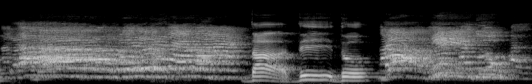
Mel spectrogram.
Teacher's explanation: জিহ্বার আগা, সামনের উপরের দুই দাঁতের গোড়ার সঙ্গে লাগাইয়া উচ্চারিত হইবে ত, দাল, তা। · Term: 11 নম্বর মাখরাজ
